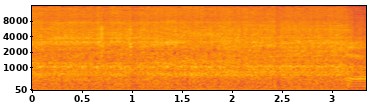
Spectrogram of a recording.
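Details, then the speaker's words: Fiat Palio with GM 1.8 engine (also called 1.6), idling with a busy rattly clatter from the alternator micro-V belt drive, traced with a screwdriver to the bearing or tensioner; car also misfires with injection light on. "a chave de fenda eu coloquei aqui no ouvido e ele tá vindo do rolamento ou do tensionador gente"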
